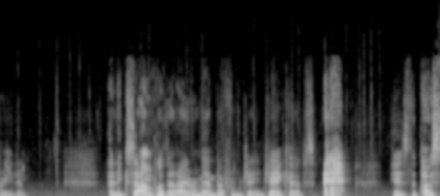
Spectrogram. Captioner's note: coughs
